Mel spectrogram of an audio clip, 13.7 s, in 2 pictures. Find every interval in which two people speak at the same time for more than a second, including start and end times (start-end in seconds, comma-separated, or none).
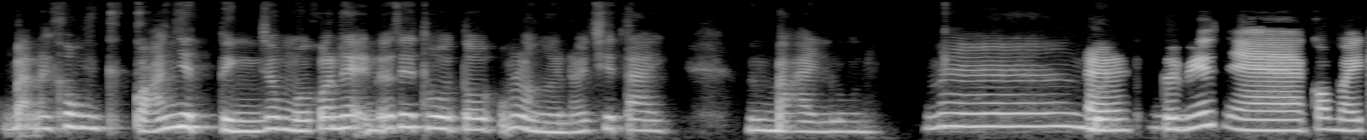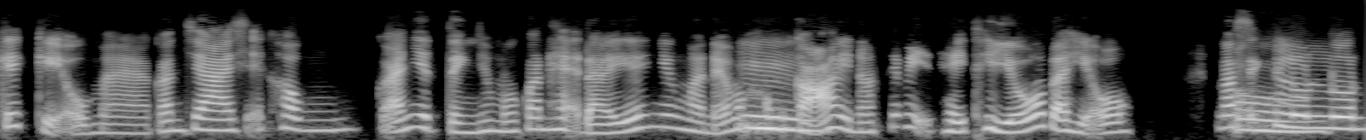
none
